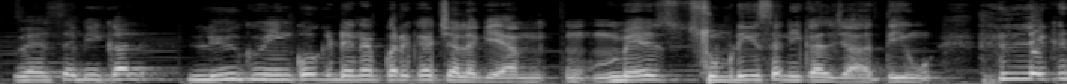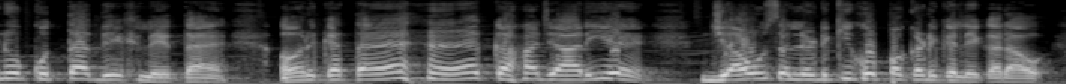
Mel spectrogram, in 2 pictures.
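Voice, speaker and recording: High-pitched, slangy recap narrator man. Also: mellow. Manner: slangy, joking storyteller. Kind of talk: casual anime recap narration.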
